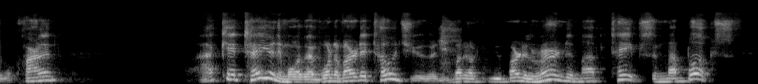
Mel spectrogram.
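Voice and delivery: put-on Australian accent, rattled off quickly and high. Retelling a phone call, quoting the man he called, in Jim Glennon's Australian accent. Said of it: "in his Australian accent".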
